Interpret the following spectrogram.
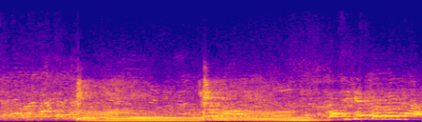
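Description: Amplified guitar: two chords struck about a second apart, each left to ring for about a second before fading out, over background chatter.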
